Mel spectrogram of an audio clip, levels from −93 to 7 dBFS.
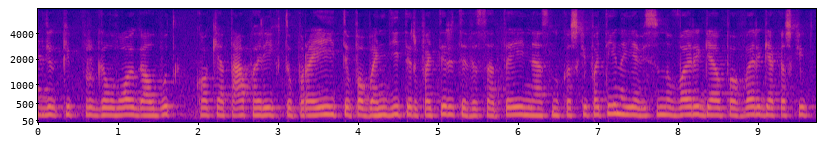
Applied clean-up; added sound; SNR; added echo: none; none; none; none.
